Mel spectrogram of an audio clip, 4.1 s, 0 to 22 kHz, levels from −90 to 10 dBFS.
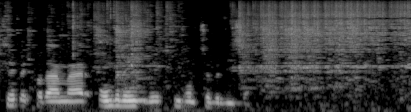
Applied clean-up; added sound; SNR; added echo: classical method Wiener filter.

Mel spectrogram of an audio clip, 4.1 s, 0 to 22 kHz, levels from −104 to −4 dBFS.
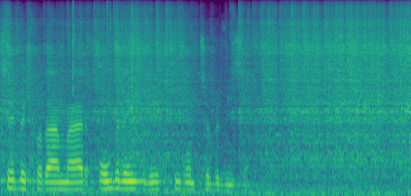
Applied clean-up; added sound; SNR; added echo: none; Rattle; 3 dB; none.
